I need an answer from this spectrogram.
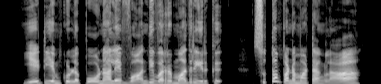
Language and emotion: Tamil, disgusted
